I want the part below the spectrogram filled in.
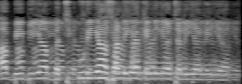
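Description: A man's voice: high-pitched, brisk. A man preaching a sermon, telling stories and acting out quotes while talking straight to his listeners. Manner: animated storyteller acting out quotes, addressing listeners directly. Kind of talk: sermon to a congregation. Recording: sermon with loud music behind. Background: clear background music.

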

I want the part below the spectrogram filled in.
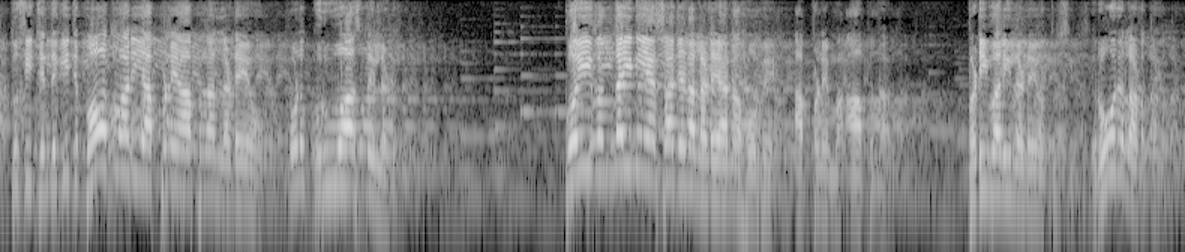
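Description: High-voiced preacher man over music. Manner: earnest, asks listeners rhetorical questions and addresses them directly. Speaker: Sikh preacher. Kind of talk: conversational religious sermon.

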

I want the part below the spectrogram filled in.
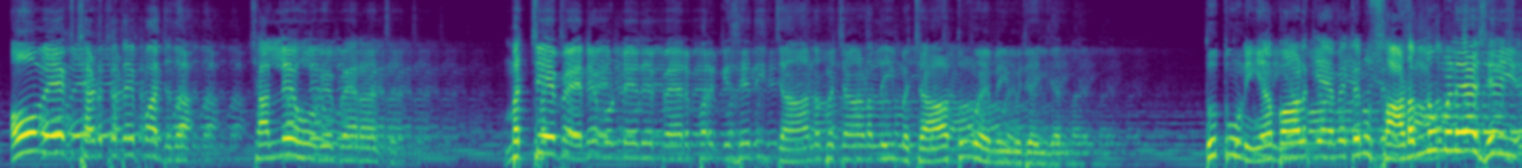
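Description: A man from Punjab in India preaching a Sikh sermon to a congregation, lively and teasing, throwing rhetorical questions at his listeners. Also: high voice.

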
